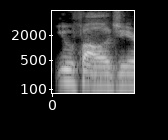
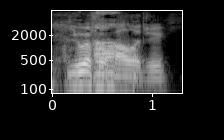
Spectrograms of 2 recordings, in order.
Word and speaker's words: ufology: The schools of thought for ufology or ufology, the study of UFOs. – UFOology. – Yes, that's the most correct way to say that.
